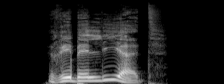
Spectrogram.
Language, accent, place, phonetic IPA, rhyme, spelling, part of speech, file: German, Germany, Berlin, [ʁebɛˈliːɐ̯t], -iːɐ̯t, rebelliert, verb, De-rebelliert.ogg
- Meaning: 1. past participle of rebellieren 2. inflection of rebellieren: third-person singular present 3. inflection of rebellieren: second-person plural present 4. inflection of rebellieren: plural imperative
